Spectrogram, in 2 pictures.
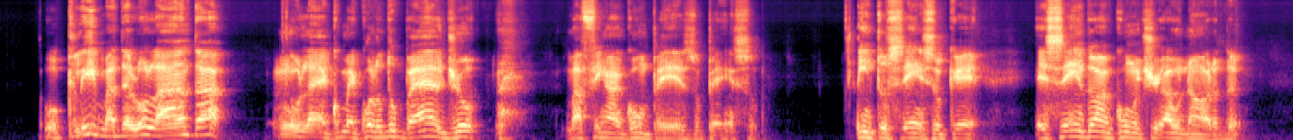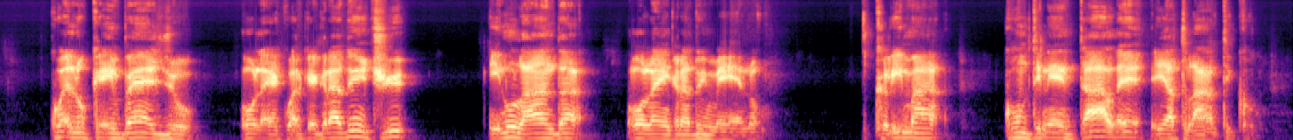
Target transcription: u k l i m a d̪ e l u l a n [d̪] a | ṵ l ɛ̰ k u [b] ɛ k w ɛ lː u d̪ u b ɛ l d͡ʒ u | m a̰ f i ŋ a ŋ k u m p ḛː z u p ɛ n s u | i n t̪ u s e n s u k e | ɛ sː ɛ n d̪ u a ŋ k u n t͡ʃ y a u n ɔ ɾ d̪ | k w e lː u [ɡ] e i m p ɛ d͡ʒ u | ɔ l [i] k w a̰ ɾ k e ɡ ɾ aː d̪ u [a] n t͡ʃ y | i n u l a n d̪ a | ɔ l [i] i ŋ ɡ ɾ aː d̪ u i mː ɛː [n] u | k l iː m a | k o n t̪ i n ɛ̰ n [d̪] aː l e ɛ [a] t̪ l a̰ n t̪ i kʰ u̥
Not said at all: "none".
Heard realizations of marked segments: d̪, m, k, ɛ, i, ɛ, n, t̪, a

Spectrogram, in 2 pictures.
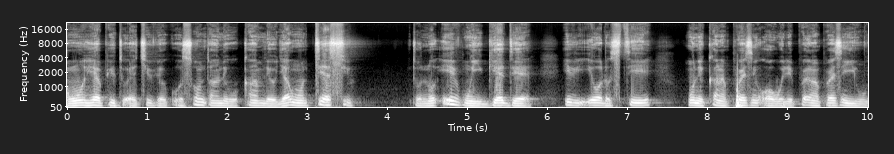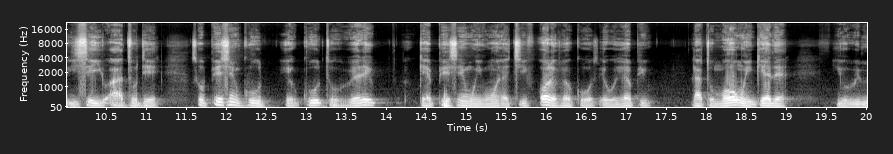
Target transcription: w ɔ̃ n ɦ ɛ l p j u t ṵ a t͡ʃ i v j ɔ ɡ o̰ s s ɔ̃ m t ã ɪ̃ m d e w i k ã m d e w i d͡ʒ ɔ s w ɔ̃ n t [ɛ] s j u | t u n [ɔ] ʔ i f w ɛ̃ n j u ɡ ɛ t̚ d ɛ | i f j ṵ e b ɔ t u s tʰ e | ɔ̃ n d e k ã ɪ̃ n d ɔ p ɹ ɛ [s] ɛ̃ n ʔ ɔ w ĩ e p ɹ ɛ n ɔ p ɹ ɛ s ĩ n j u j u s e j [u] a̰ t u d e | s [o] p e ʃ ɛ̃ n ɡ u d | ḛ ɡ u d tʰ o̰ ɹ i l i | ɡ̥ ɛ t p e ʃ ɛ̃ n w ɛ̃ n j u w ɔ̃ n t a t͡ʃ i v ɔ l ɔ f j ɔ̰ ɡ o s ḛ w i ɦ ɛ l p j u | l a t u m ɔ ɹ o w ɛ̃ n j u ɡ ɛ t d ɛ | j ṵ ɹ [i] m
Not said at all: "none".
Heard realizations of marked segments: ɛ, o, s, u, o, i

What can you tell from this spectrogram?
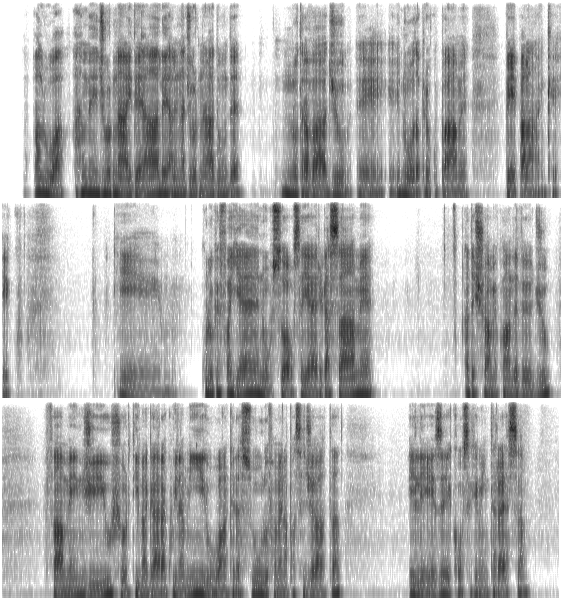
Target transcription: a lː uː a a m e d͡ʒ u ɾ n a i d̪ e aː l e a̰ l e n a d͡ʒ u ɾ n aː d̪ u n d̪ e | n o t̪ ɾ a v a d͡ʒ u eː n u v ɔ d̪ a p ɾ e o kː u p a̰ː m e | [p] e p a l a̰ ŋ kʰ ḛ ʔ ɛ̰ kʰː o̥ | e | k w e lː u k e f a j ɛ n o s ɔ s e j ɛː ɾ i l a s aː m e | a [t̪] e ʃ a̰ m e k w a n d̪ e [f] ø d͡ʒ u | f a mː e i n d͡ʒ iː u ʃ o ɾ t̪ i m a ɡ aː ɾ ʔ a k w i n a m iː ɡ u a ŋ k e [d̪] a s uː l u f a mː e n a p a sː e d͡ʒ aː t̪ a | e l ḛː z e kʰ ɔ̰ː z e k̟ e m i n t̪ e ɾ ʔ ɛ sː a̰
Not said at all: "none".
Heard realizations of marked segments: p, d̪, v, d̪

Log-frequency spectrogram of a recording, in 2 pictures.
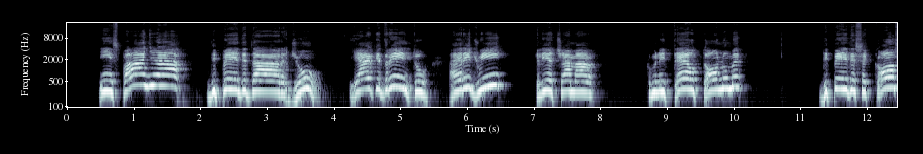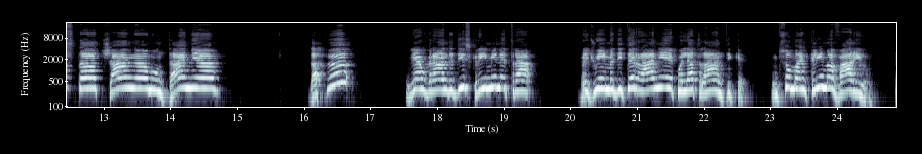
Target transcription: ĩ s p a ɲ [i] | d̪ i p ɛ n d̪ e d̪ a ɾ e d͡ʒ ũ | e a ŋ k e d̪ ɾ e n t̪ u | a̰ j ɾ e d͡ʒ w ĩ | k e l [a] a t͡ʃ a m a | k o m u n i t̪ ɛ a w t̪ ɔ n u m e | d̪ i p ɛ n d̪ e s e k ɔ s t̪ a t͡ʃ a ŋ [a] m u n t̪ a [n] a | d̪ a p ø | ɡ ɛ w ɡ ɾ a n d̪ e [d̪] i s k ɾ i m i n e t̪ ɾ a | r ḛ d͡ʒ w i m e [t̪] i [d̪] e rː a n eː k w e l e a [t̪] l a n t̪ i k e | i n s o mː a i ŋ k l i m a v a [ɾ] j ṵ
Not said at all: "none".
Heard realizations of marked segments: a, i, a, ɲ, d̪, d̪, t̪, t̪, ɾ

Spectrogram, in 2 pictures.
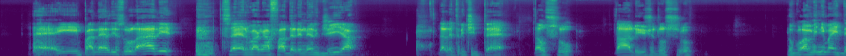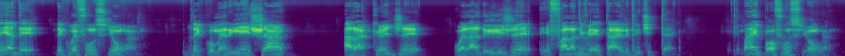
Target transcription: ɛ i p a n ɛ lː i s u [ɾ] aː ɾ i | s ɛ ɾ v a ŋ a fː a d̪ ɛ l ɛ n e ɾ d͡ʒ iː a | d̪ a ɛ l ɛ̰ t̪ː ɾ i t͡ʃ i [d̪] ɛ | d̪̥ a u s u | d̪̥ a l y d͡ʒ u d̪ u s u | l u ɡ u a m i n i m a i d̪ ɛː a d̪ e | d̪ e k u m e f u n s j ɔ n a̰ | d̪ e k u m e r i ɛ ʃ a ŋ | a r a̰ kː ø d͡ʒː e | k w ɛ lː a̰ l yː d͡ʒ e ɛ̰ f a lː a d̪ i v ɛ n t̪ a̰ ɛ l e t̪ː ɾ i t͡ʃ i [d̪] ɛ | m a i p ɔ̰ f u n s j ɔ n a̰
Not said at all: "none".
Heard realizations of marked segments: l, t̪, t̪

